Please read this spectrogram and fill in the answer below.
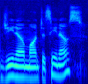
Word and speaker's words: Gino Montesinos: lately we are here with our guest today Gino Montesinos hey did I say it right perfect awesome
